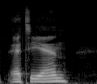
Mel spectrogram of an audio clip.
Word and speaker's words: Etienne: Both of those guys are averaging over 7 a carry, and Etienne, is that how you say it? – Etienne.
